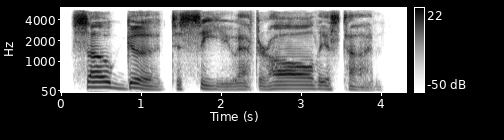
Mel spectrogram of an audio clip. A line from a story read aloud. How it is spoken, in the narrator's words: said Sunday in a faux southern drawl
